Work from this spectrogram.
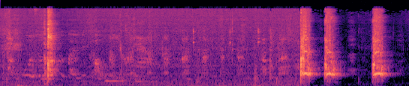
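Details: Chow Chow dog barking: after several seconds of murmured background speech and room noise, three loud, sharp barks come in quick succession near the end.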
